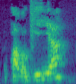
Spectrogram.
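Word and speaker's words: Apologia (ἀπολογία): apologia. Apologia, that's how you pronounce that.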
